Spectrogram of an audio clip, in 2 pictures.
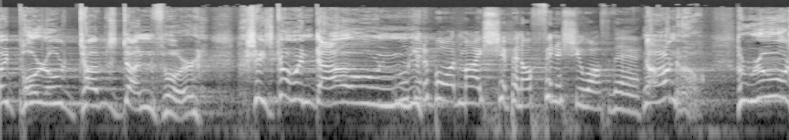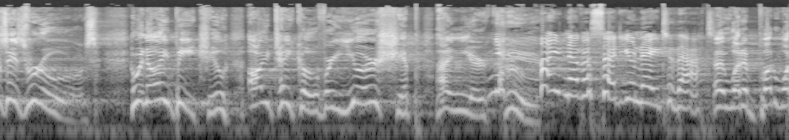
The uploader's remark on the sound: Re-Imagined Radio sampled from the 2019 live performance by actors from Metropolitan Performing Arts and other community volunteers recorded in Kiggins Theatre, Vancouver, WA.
